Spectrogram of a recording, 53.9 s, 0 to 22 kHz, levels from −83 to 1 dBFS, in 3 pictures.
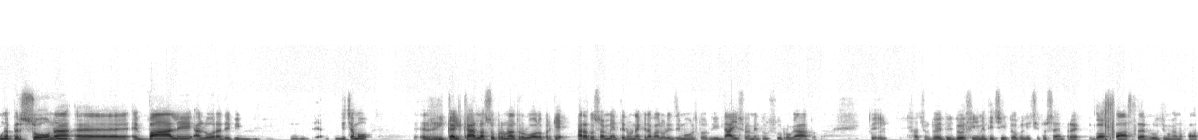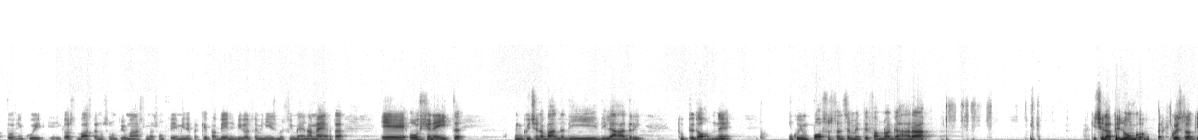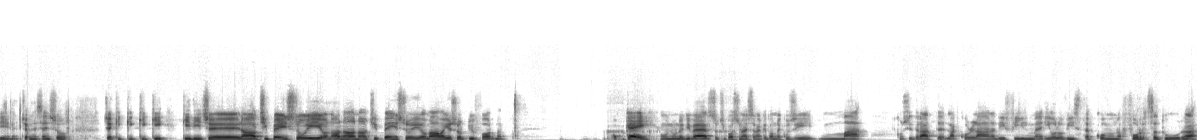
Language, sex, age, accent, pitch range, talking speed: Italian, male, 20-39, native, 100-125 Hz, 160 wpm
